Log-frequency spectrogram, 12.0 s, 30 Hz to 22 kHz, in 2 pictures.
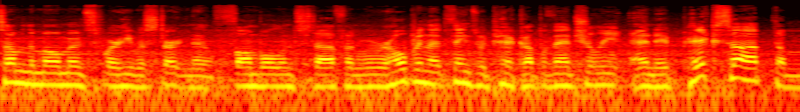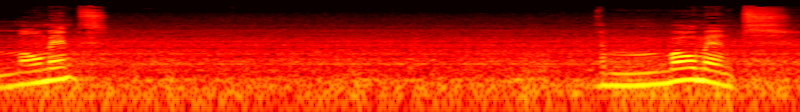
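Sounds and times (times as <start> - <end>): car cabin rumble and hum: 0.0 - 12.0.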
